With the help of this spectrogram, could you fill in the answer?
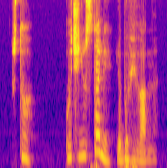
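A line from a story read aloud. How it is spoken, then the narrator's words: Quiet question. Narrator (Russian): Шахов тихо спросил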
